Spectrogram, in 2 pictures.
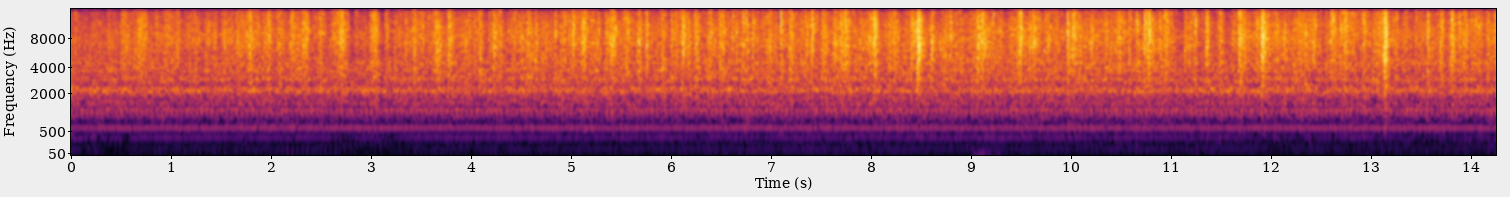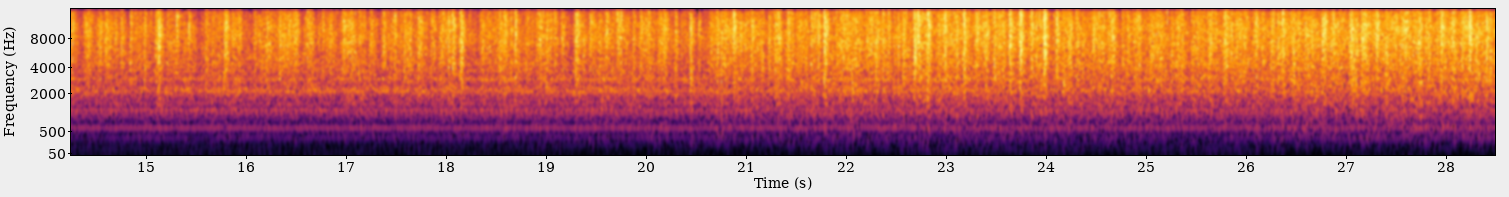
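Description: Storz & Bickel Volcano Classic vaporizer's air pump clicks on, then runs with a steady electric hum and airy hiss as it blows heated air into the balloon bag. It grows slightly louder over the last several seconds.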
